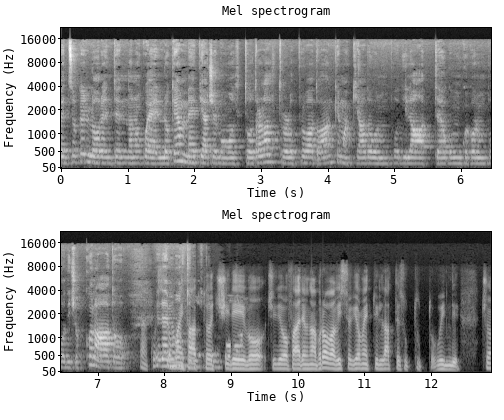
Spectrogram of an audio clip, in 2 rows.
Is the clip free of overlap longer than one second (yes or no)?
no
